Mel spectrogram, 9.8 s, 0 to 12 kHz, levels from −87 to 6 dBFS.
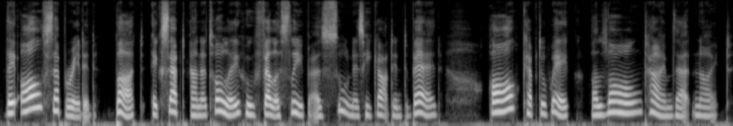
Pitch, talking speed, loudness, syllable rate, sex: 230 Hz, 145 wpm, -19 LUFS, 4.2 syllables/s, female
